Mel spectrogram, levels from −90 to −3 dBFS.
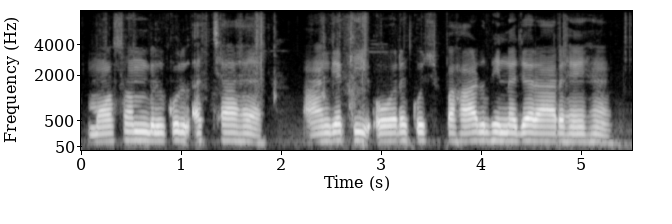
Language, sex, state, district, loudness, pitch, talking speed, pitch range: Hindi, male, Bihar, Patna, -15 LUFS, 130 Hz, 150 wpm, 125-135 Hz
